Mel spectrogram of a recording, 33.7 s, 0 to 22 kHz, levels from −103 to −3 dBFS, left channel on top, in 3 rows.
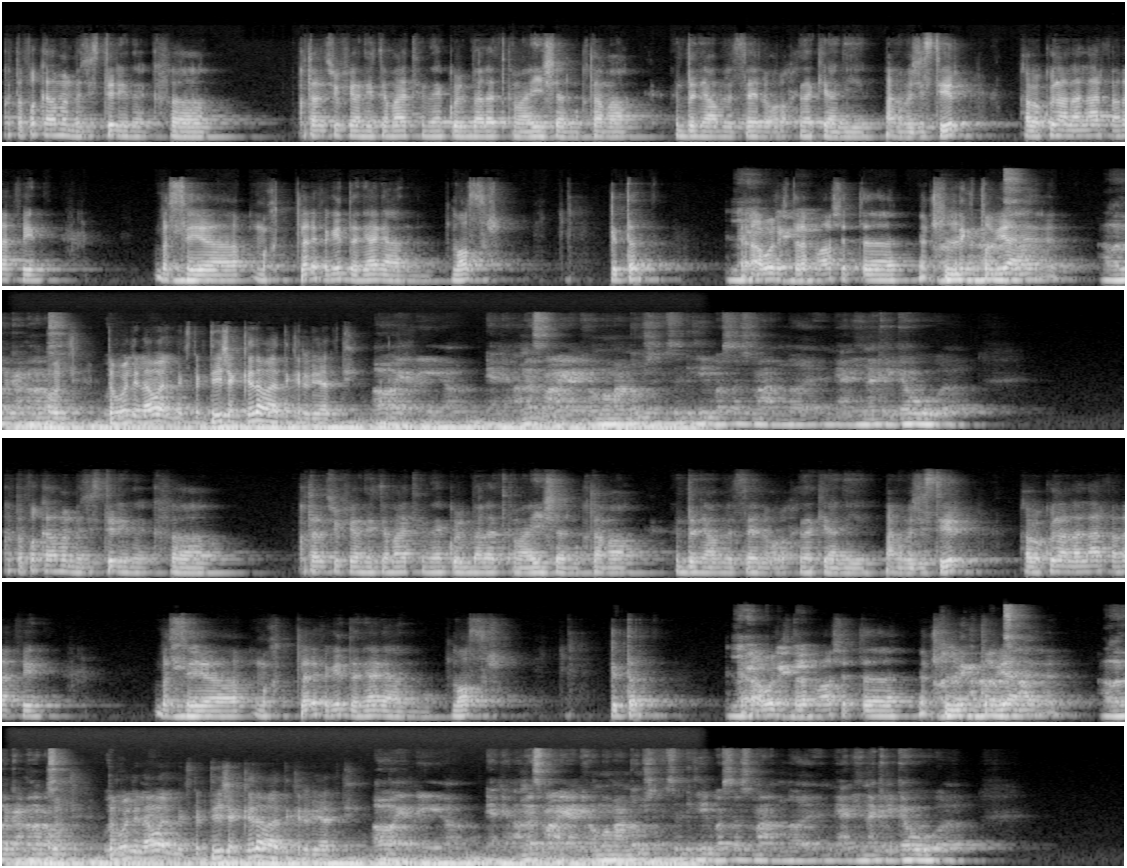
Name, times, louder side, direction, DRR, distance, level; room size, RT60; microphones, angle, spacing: voice 1, 0.0-2.0 3.0-6.2 6.7-9.6 10.2-11.6 12.7-16.2 17.3-17.6 18.6-21.8 22.9-23.1 23.5-24.3 24.5-26.0, left 2 dB, 40° left, 9 dB, 1.3 m, -23 dB
voice 2, 12.9-13.3 18.4-19.3 20.5-21.5 22.2-23.1 23.5-24.0 26.1-32.0, equal, 15° right, -5 dB, 4.8 m, -26 dB
Purr, 22.5-29.5, equal, 60° right, 4.2 m, -22 dB
20.0 x 8.8 x 6.3 m, 1.0 s
head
